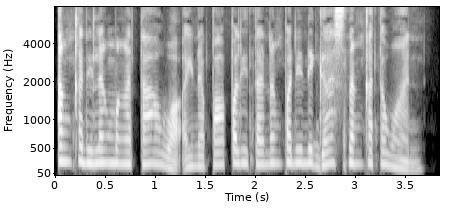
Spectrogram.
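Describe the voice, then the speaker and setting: A woman's voice: on the high side, animated, brisk, no room sound, studio quality. A woman narrating a scripted story in a dramatic style.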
